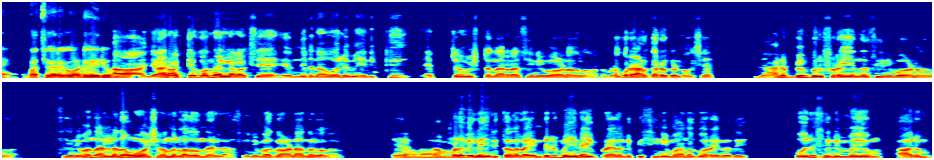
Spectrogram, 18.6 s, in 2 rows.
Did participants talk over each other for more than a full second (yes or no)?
no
